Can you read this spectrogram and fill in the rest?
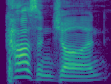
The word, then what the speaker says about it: Kazanjian: There was a guy by the name of Harry Cousin John. Sounds like he's from East Arkansas, like Cousin John, except it's spelled K-A-Z-A-N-J-I-A-N, and he's Armenian, and he's a jeweler, and he's into fine stones and minerals, and he heard about it.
